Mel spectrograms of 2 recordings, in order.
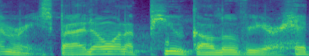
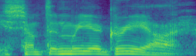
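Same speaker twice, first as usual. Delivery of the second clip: ordinary talk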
